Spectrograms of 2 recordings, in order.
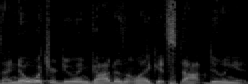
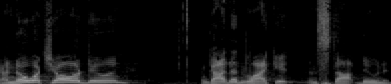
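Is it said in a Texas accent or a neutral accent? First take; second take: neutral; Texas. First: It is said in the speaker's own accent. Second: It is said in a Texas accent.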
